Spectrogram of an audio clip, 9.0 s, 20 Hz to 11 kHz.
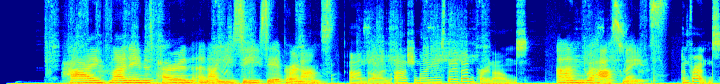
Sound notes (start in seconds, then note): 0.0 Peren's voice sounds synthetic and xir movements make whirring sounds; 4.7 Ash's voice sounds organic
